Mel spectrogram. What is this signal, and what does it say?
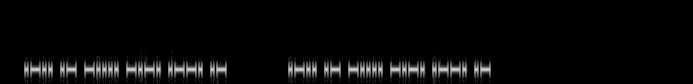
Morse code, heard as a keyed tone, about 40 wpm, 700 Hz. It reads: LA6CPA LA6CPA
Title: DXCC-100 Call Signs - 6 Characters - Repeated 2x - 40wpm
